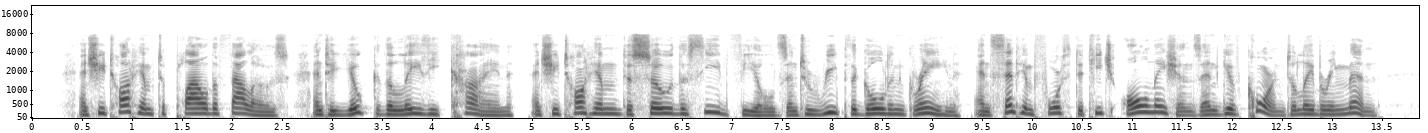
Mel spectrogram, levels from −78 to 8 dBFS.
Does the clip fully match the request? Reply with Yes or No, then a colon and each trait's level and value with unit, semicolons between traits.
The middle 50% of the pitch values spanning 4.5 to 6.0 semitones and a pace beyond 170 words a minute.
Yes: average, 4.8 semitones; average, 185 wpm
